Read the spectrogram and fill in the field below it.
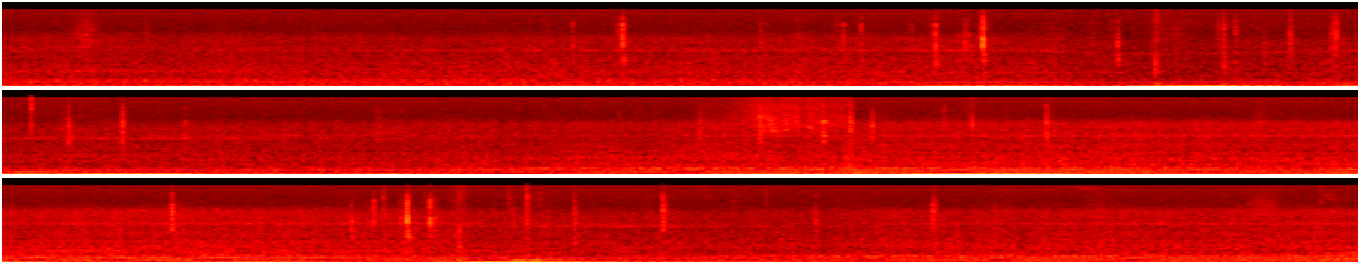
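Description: A seed drill rattles behind a tractor.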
